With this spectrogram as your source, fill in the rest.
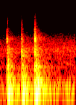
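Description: Three sharp knocks rap on a house's front door in quick succession, close and loud, followed by a quiet room.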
